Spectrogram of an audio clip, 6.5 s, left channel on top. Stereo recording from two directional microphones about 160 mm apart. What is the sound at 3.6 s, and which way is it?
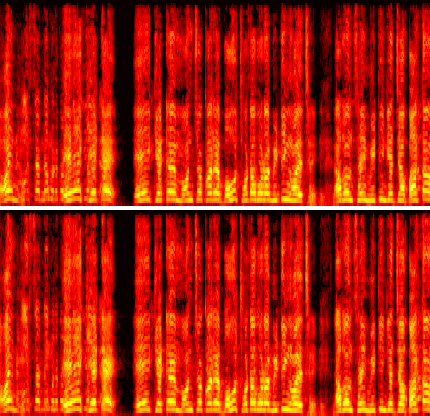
Speech, 40° left (ahead or behind).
